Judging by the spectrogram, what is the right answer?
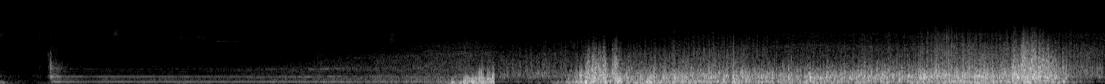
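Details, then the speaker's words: Table fan (127 V) converted to run on about 210 V mains with a 20 µF capacitor in series, giving about 133 V at the fan: low steady hum, then even air rush as it spins up, no knock or rattle; runs normally. "Agora eu vou ligar o ventilador, ele já está com o capacitor aqui em série."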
